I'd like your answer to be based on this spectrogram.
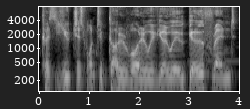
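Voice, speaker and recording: A man's voice: lowish voice, steady tone, measured pace, natural voice. Man playing a dry, mocking young lion cub. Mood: teasing. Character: sly, mocking young male lion cub, easily irritated.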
